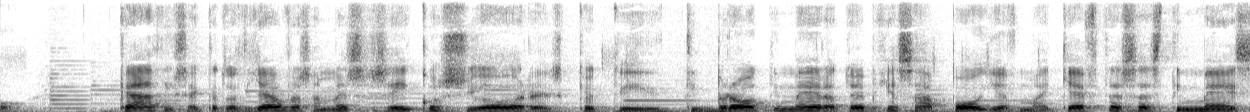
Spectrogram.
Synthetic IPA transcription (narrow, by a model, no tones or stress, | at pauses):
kɐθiksɐce̞t̪o̞ðʝɐvɐsɐme̞sɐ̥se̞iko̞sio̞ɾe̞sceo̞t̪it̪imbɾo̞t̪ime̞ɾɐt̪oe̞pçɐsɐːpo̞ʝe̞vmɐceeft̪ɐsɐst̪ime̞s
